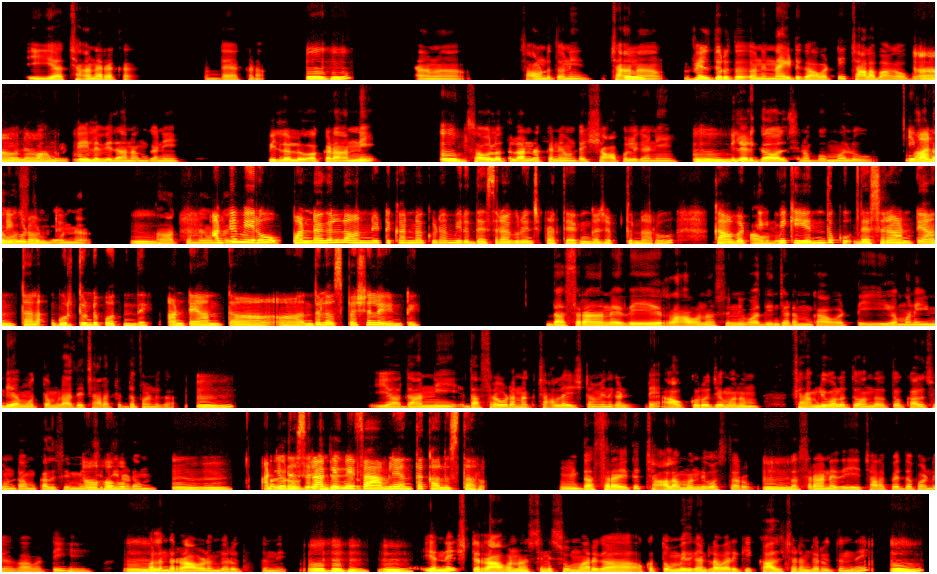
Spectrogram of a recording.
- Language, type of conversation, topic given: Telugu, podcast, మీరు గతంలో పండుగ రోజున కుటుంబంతో కలిసి గడిపిన అత్యంత మధురమైన అనుభవం ఏది?
- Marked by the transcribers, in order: in English: "సౌండ్‌తోని"; in English: "నైట్"; other background noise; tapping; in English: "ఫ్యామిలీ"; in English: "ఎంజాయ్"; in English: "ఫ్యామిలీ"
